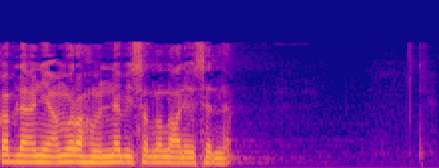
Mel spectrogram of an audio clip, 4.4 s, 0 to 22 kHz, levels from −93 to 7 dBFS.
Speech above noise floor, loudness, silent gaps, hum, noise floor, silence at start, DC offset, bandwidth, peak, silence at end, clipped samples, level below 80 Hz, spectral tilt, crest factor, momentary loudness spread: 52 dB; -14 LUFS; none; none; -65 dBFS; 0 s; under 0.1%; 8 kHz; 0 dBFS; 2.1 s; under 0.1%; -58 dBFS; -7.5 dB/octave; 16 dB; 8 LU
